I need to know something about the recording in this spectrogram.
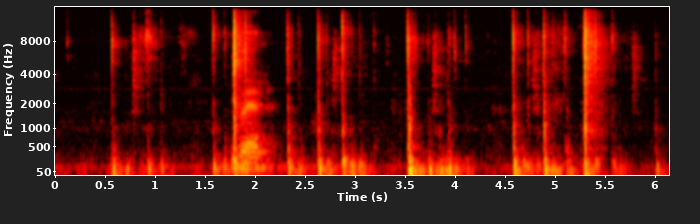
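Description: Typing on a computer keyboard: a run of irregular keystroke clicks, a few of them noticeably louder than the rest.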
